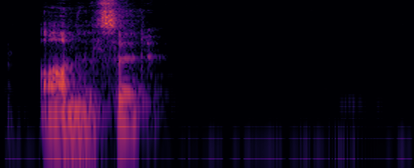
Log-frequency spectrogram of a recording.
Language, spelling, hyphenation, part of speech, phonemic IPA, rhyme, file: Norwegian Bokmål, anelser, an‧el‧ser, noun, /ˈɑːnəlsər/, -ər, Nb-anelser.ogg
- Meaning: indefinite plural of anelse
